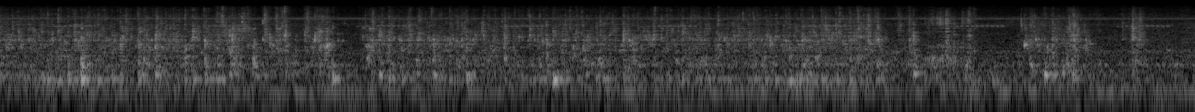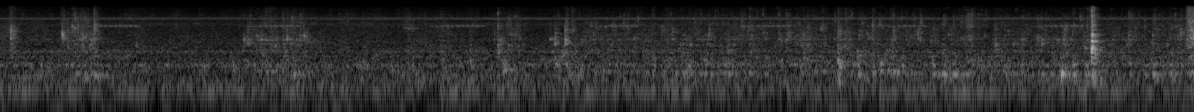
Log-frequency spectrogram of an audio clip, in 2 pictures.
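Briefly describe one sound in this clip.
Wet mortar squelches and scrapes as a gloved hand presses it into place.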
